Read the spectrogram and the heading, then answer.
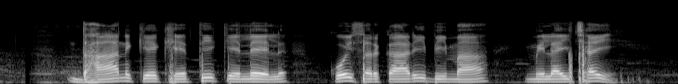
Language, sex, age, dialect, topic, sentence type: Magahi, male, 18-24, Western, agriculture, question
